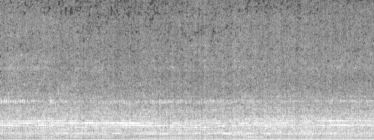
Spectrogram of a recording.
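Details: Ferris zero-turn mower after troubleshooting, new battery and repairs: smooth, steady engine hum with no knocks, misses or surging; normal, healthy idle.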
